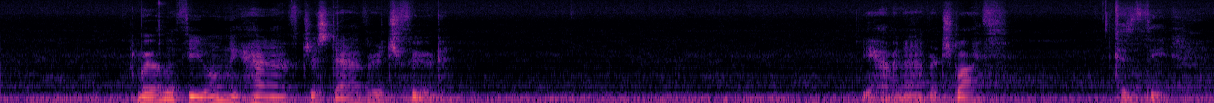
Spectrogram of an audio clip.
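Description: A man speaks calmly and close by, with pauses between phrases.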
